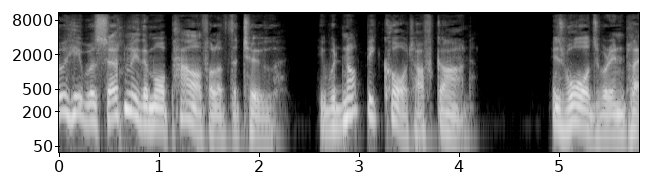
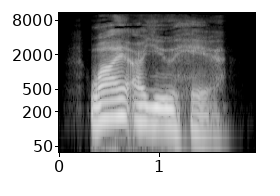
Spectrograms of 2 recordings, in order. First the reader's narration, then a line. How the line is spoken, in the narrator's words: he demanded in a low, even tone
